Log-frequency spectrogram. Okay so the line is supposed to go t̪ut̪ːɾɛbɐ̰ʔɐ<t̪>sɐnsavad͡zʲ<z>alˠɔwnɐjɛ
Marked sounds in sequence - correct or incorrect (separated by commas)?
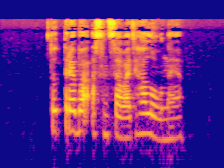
incorrect, incorrect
